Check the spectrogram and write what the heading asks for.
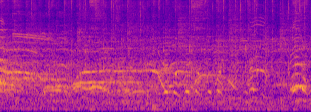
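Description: Many voices calling and shouting at once across a children's football pitch, overlapping cries from players and people on the sideline, with one long held call about a second and a half in.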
